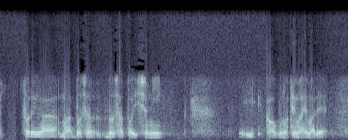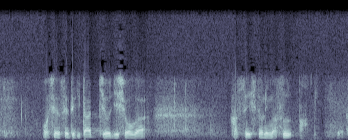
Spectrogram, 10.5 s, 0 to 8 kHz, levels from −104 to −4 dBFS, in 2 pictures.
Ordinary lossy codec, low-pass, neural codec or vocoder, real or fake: none; 7.2 kHz; none; real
